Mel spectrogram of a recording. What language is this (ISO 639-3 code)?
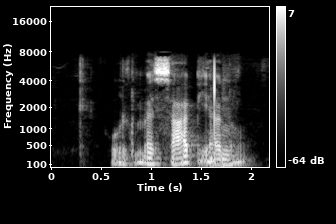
kab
